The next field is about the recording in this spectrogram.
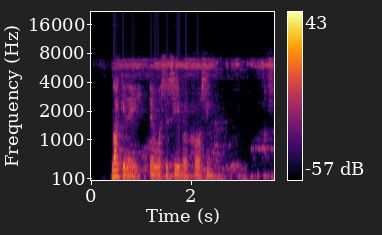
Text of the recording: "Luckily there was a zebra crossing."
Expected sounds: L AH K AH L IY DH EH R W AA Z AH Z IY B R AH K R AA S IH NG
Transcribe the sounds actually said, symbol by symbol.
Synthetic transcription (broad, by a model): L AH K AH L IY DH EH W AA Z AH S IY B AH K R AA S IH NG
